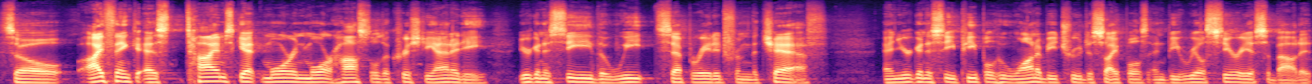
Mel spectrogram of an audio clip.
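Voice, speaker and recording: A man in a New Jersey accent speaks at a moderate pace and medium pitch with monotone, flat intonation, in a very clean recording with a silent background. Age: 60s. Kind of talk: lecture and Q&A at church event. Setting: church stage with audience.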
